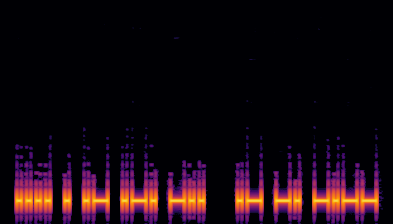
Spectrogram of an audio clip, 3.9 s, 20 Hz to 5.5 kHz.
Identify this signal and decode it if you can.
Morse code, heard as a keyed tone, about 25 wpm, 600 Hz. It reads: HEARD ANY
